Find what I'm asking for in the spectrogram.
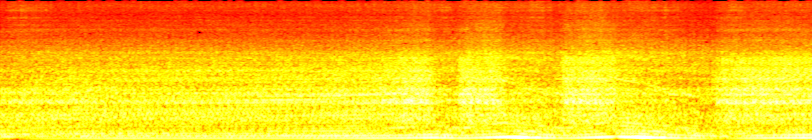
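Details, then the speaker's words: Diesel after the rebuild and replacement of the timing gears: smooth, even idle with quick throttle blips, no knock or rattle, revs rising and falling cleanly. Normal revving. "Ja sekarang soalnya sudah halus"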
